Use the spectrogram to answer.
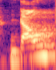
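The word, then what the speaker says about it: doubt: D silent है knowledge डाउट में B silent है यहां पे कैटल में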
